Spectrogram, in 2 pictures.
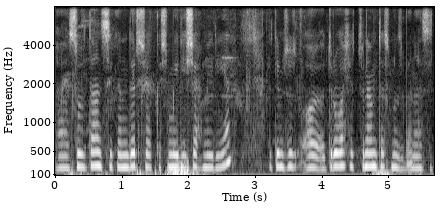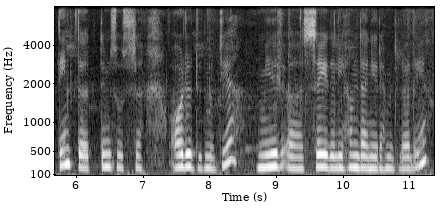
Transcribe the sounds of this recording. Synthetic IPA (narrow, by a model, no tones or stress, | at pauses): sult̪aːnsikɐnd̪ɐɾʃɐkɐʃmiːɾiːʃɐɦmiːɾijɐn | t̪imsoːst̪ɾoʋaʃɐt͡sunɐmt̪ɐsmɐzbɐnasit̪emt̪ɐt̪imsoːs | ɔːɾɖɐɾd̪ud̪mɐt̪jɐ | miːɾsɐjid̪ɐliɦɐmd̪aːniɾɐɦmɐt̪ulaːlɐɦn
